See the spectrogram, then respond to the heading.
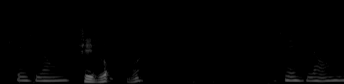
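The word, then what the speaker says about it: chaise longue: That kind of adult vacation where you just go and lie on a beach in a chaise lounge. Chaise lounge or chaise lounge? Chaise long.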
